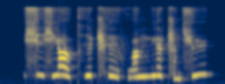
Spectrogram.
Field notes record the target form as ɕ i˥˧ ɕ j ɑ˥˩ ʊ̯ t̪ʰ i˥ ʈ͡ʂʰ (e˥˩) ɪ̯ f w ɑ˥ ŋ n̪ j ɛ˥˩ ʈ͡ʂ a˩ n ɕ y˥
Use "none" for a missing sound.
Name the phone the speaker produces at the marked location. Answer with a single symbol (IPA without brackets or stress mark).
e˥˩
